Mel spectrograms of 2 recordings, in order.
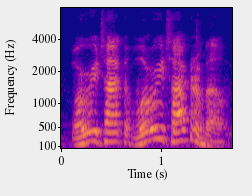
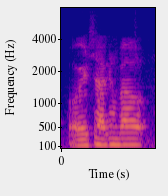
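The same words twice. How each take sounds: First: High, loud insistent question; loudly pressing the question; insistent repeat. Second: Said in the usual way. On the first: Real, not acted. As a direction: raise pitch and volume, demanding the lost thread. Repeats question after losing the thread.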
